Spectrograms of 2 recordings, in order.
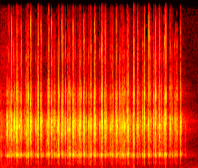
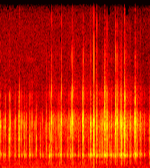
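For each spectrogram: First: A dense, high plastic rattle of many tiny clicks, the sound of a loose cube with play between its pieces. Second: Light, fast plastic clicking as a puzzle cube is shaken; only a faint rattle, showing its pieces are held tight.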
